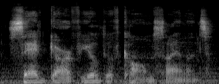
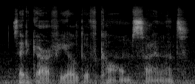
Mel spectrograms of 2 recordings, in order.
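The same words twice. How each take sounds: First: SAID hit louder, line drawn out slowly; slow, deliberate retake leaning hard on "Said"; stress on SAID. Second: Said in the usual way. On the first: Real, not acted. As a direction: punch "Said", then take your time. Line repeated slower, first word louder.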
